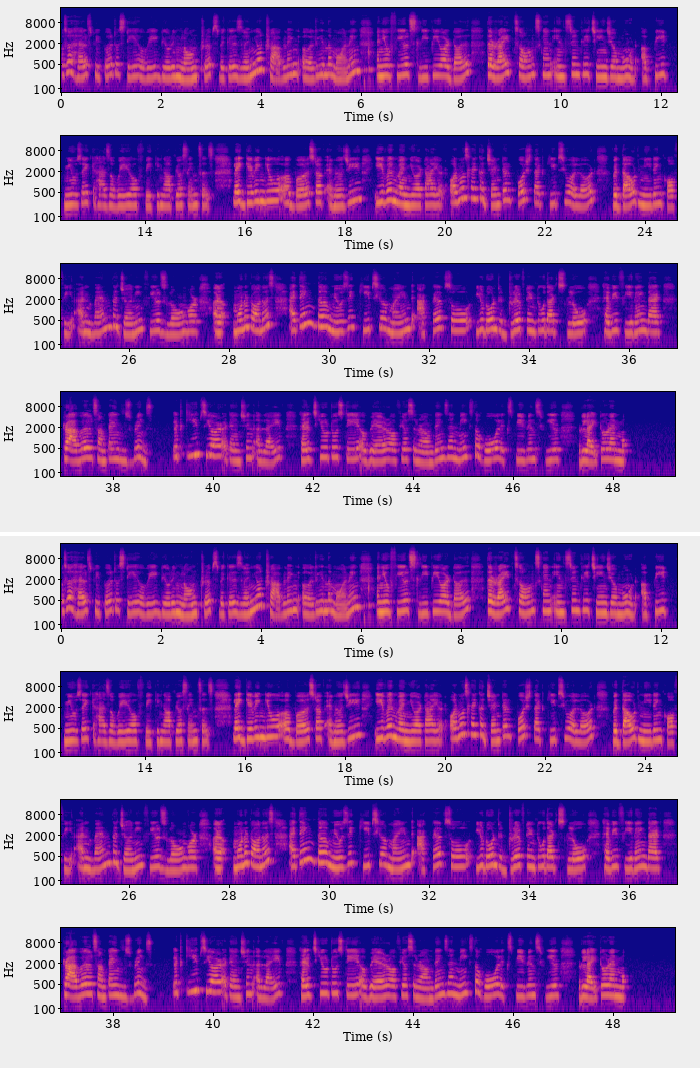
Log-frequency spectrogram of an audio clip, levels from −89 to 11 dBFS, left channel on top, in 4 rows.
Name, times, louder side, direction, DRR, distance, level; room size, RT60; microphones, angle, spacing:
voice 1, 0.0-12.1 12.4-38.7 39.2-48.2, right 1 dB, 15° right, 0.4 m, -30 dB
2.8 x 2.2 x 2.5 m
head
